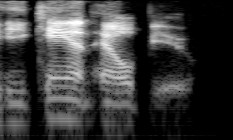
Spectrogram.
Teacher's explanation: one of the reasons why can't, or can't as I say it, is generally stronger than the other words in the sentence is because it's negative. So that's why we often hear it more clearly. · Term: focus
